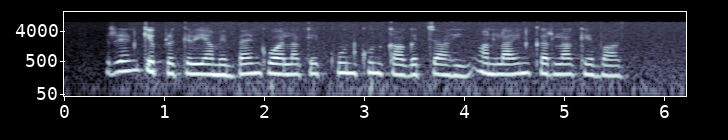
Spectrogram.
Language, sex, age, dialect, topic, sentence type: Maithili, female, 18-24, Angika, banking, question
